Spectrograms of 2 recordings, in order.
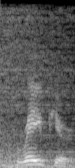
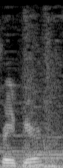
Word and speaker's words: rapier: so all you got to do is uh rape here it's pronounced Rapier he just double clicked the little square with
